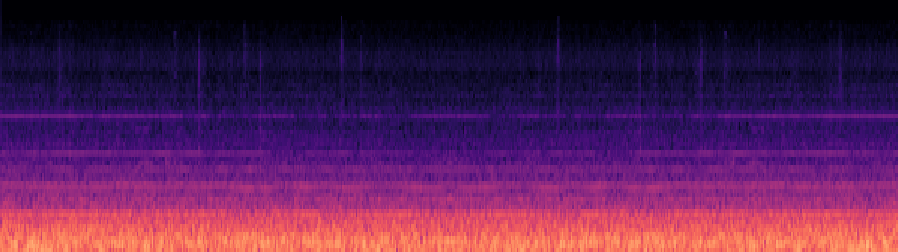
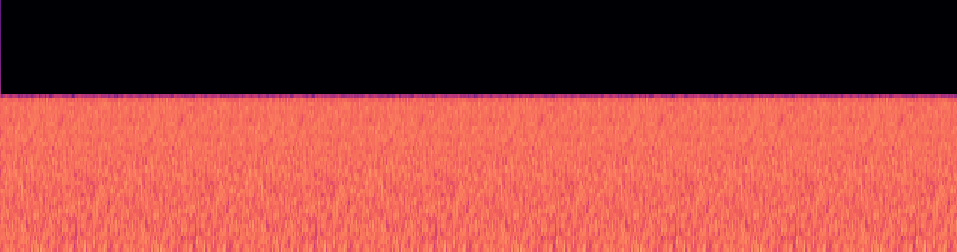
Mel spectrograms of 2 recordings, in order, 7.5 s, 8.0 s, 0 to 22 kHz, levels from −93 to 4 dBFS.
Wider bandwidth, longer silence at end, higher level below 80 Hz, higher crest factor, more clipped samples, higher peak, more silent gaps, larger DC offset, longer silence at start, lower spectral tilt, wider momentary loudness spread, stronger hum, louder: second, 4.3 kHz vs 5.4 kHz; about the same, 0 s vs 0 s; about the same, -28 dBFS vs -30 dBFS; about the same, 12 dB vs 12 dB; neither; second, -10 dBFS vs -2 dBFS; neither; first, 0.1% vs under 0.1%; about the same, 0 s vs 0 s; first, -11 dB/octave vs -3 dB/octave; about the same, 2 LU vs 0 LU; neither; second, -25 LUFS vs -11 LUFS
